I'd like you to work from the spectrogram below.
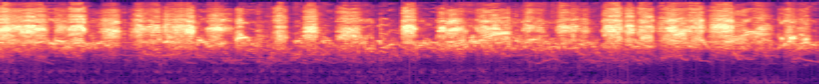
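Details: Budgerigars in an aviary, described as happy, chirping together. The clip is a thick, buzzy wall of high twitters and chirps from many birds, pulsing slightly in loudness, with no gaps.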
